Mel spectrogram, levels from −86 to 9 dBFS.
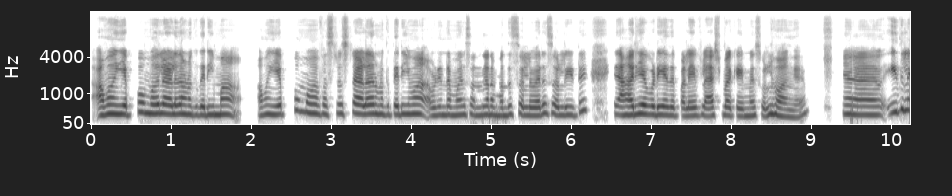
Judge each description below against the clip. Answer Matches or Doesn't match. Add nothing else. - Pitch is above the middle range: Matches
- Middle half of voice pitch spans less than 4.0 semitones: Matches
